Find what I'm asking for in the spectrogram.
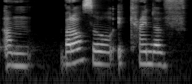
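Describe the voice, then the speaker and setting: A young woman with a German accent leading a casual conversation in an earnest, measured way. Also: medium pitch, flat delivery. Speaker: discussion moderator.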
